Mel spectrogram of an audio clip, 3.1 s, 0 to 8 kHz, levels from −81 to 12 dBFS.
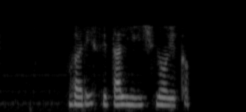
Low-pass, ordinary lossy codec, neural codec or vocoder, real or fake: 7.2 kHz; AAC, 16 kbps; vocoder, 22.05 kHz, 80 mel bands, Vocos; fake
